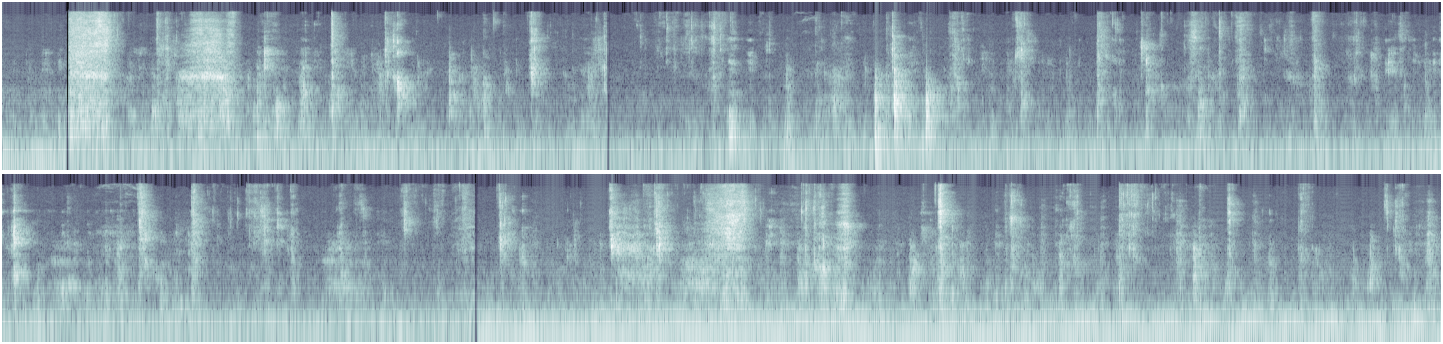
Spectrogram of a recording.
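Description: Close-miked eating: chewing, wet lip smacks and mouth clicks as a person eats spicy chicken and biryani by hand, over a steady low hum that gets louder about two-thirds of the way through.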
